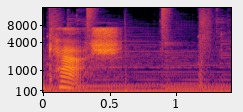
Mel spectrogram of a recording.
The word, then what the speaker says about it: cash: Remember to curl your tongue up so it points upwards towards the roof of your mouth when pronouncing the SH sound in cash.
